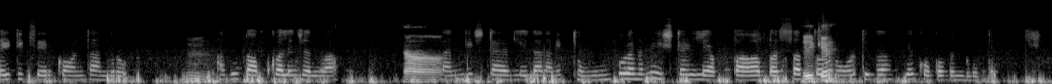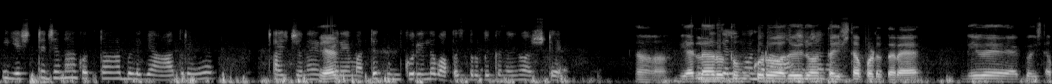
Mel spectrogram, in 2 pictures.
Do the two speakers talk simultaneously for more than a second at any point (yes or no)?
yes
